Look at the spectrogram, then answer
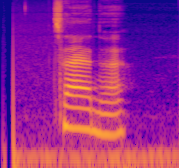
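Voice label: "teeth", Australian English; PictureDictionary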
